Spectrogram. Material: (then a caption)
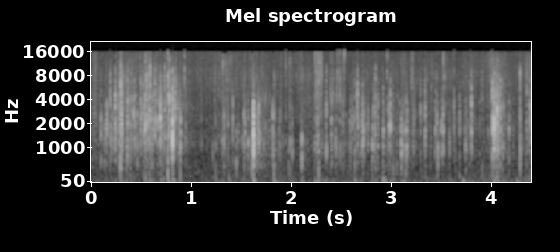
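Paper. A small water-wrinkled paper recipe booklet is held in both hands while its cover and pages are crinkled and flexed with long nails. Dry, crisp crinkles and short crunchy snaps are heard, with a few sharper, louder crackles standing out over a soft, steady rustle.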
